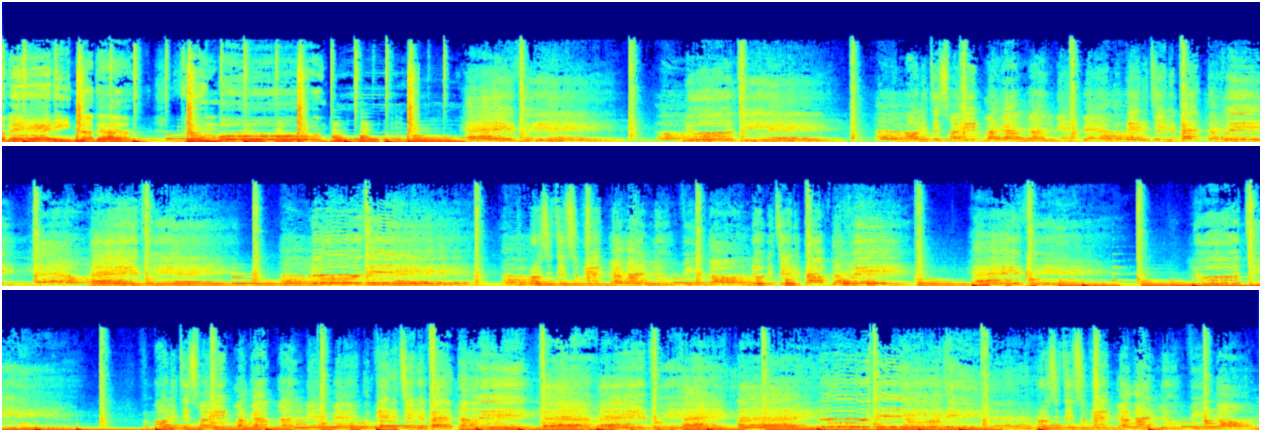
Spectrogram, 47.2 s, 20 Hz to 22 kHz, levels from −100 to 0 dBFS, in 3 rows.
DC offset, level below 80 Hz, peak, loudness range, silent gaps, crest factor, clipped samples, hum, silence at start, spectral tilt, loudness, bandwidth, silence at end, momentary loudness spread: under 0.1%; -18 dBFS; 0 dBFS; 7 LU; none; 16 dB; under 0.1%; none; 0 s; -5 dB/octave; -17 LUFS; 16.5 kHz; 0 s; 10 LU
